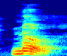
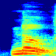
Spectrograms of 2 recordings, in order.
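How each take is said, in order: First: The word is said in a sleepy, drowsy way. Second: The word is said in a mean, harsh way. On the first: "Say it with a sleepy face" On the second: "Say it with a mean face"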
